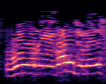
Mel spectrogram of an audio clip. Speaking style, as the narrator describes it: shouted

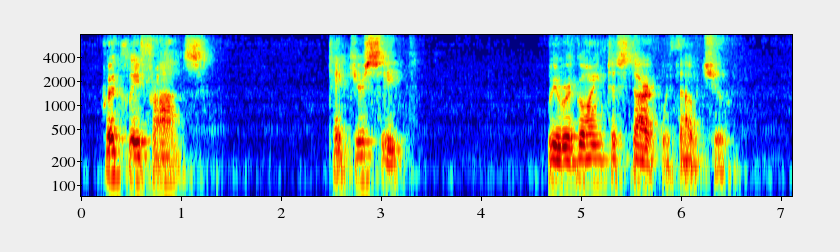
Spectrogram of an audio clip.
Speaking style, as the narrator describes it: Hamel calmly looked at him and said

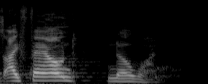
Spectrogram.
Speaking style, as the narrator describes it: sadly ... he says

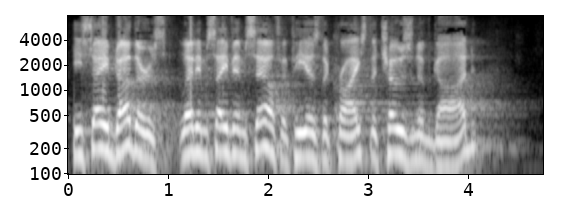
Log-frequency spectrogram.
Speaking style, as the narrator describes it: the rulers with them, sneering, said

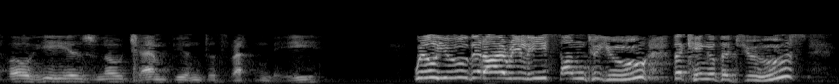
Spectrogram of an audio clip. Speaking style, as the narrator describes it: Almost sneering under his breath

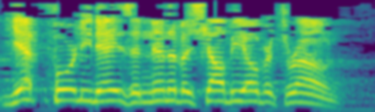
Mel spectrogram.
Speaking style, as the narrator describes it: Scream out, call out

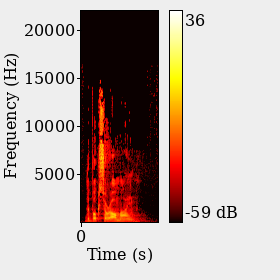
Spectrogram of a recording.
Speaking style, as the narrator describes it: in a barely audible voice, he said

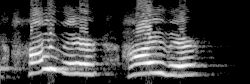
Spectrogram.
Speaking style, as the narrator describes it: But Eric continued to laugh and say

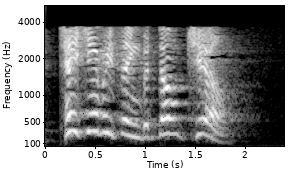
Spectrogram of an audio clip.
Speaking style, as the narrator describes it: Goforth cried to them

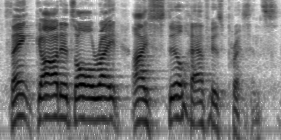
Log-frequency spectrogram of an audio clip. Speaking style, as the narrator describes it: Wesley joyfully exclaiming

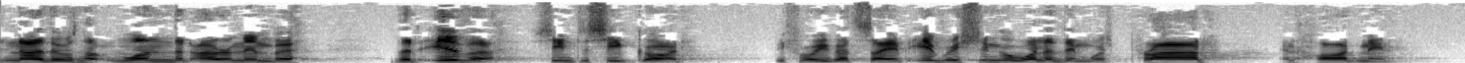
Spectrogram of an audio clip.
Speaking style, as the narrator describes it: he shook his head sadly and he said

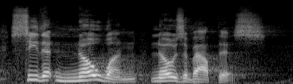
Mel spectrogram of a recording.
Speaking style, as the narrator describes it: Jesus sternly warned them

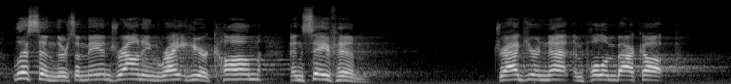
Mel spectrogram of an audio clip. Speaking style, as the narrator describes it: he yells out to them and he says

